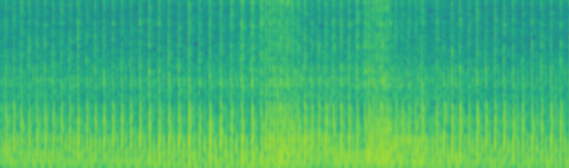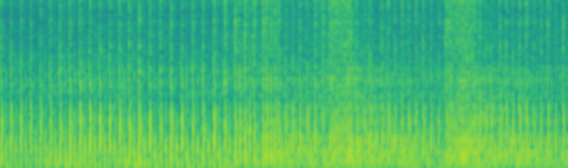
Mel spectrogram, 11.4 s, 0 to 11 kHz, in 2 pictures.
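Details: Honda CB100N motorcycle first run in over 20 years, on a half-flat battery: small single-cylinder chuffing at a quick, ragged beat with odd louder surges; rough running.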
